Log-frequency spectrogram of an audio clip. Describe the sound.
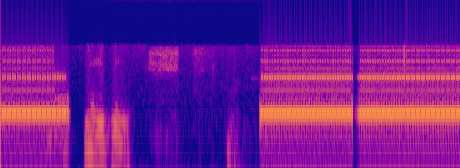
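Telephone ringing tone plays while a call is being transferred. A steady, buzzing tone runs in long stretches, interrupted near the start by a gap filled with brief, muffled fragments, then returns and holds loud with one short break.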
